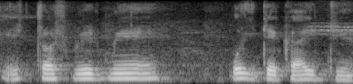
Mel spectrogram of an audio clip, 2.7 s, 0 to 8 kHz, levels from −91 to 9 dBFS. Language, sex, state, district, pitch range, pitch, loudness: Hindi, male, Bihar, Katihar, 125-135 Hz, 135 Hz, -17 LUFS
